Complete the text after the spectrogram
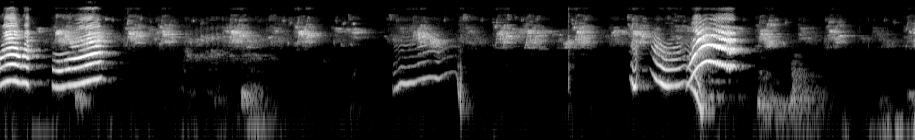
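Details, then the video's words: Pet parrot chattering while asking for roti: a string of nasal, voice-like calls that sweep upward. A loud, bending squawk near the end sits over a steady hiss. "Parrot Talking Everything"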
